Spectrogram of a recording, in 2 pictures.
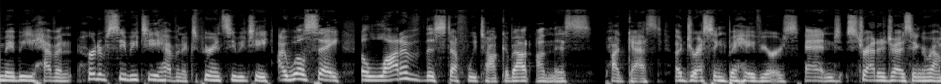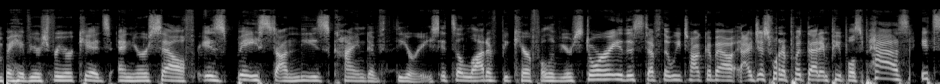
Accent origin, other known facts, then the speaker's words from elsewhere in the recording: Ireland; I'm Irish.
